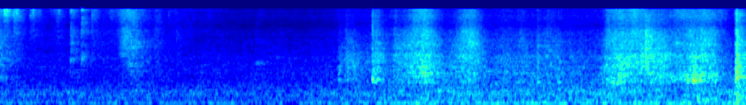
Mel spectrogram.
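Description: Crinkling and rustling from a cardboard spaghetti box and dry spaghetti being handled, in a few short bursts, the longest near the end.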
